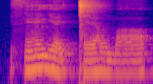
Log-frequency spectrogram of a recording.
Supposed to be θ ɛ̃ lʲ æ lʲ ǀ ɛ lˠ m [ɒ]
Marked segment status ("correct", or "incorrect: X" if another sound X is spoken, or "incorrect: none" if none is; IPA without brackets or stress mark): correct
